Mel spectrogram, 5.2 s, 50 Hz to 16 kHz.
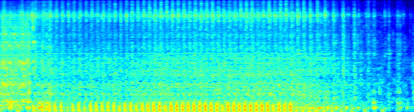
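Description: A Craftsman LT4000 lawn tractor engine cranks with a fast, even chugging pulse for several seconds, loud and close, then runs on briefly and fades without catching cleanly.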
